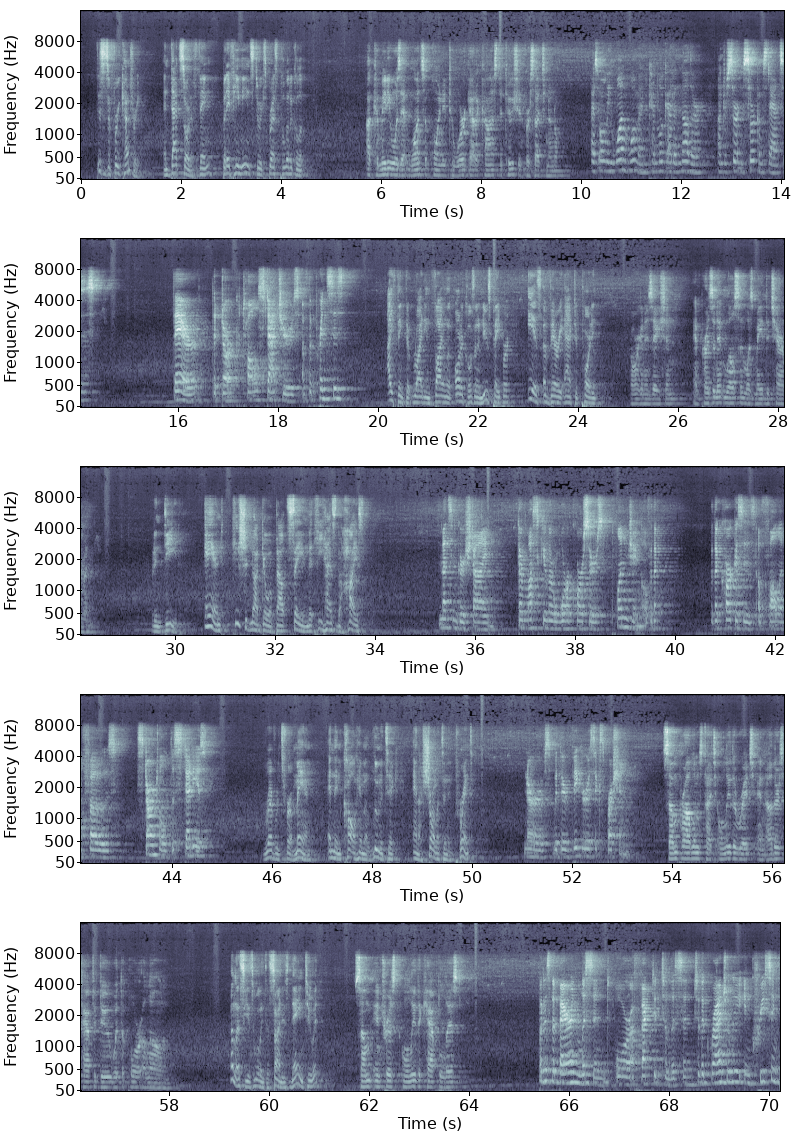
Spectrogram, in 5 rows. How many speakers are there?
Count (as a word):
four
